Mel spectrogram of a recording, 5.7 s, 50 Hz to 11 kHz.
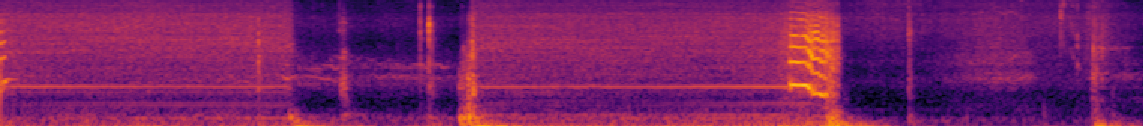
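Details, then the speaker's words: BMW i4 power window heard from inside the car: steady motor hum with a thin squeal as the glass winds down and rubs the rubber seal. Cleaning with washing-up liquid and warm water helped only about a day. "ar, or you just, you know, winding the window down, as the window rubs against this rubber, you get this squeaking noise."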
